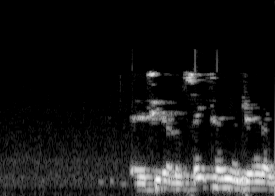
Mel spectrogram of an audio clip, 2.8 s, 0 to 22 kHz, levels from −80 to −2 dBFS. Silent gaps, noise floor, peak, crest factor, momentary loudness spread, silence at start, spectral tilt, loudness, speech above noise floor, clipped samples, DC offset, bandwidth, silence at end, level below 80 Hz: none; -56 dBFS; -2 dBFS; 12 dB; 7 LU; 1.3 s; -4 dB/octave; -13 LUFS; 44 dB; under 0.1%; under 0.1%; 7.4 kHz; 0 s; -58 dBFS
